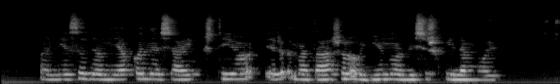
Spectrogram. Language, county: Lithuanian, Utena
